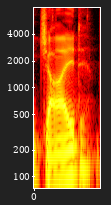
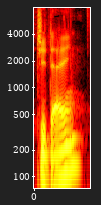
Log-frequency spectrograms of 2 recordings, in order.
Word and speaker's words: Jade: Everyone calls me Jide because it's spelt like Jide, J-I-D-E, but it's Jade.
